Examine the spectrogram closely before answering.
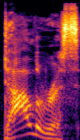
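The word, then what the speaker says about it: Dolorous: about the image of Dolores Ed and the remaining Night Watch members oh did I really say that wrong I meant to say dollarus Ed because that is the correct way to say it it honestly looks like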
